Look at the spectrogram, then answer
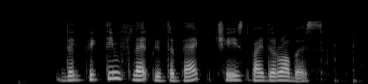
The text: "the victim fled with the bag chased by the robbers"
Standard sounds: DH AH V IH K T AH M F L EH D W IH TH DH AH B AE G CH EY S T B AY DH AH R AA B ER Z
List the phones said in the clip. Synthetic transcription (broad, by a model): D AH V IH K T AH M F L EH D W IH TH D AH B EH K CH EY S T B AY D AH R AA B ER S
